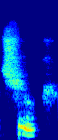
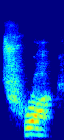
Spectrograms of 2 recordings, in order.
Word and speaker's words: Chuuk: The island of Chuuk, which originally was called Truck, they couldn't pronounce it, went Truck, and then it went back to Chuuk, the original name.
